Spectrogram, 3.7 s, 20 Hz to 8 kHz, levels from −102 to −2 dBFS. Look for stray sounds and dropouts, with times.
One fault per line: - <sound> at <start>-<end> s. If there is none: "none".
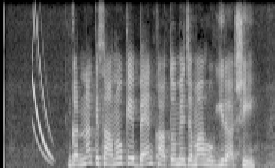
- chirp at 0.4-0.7 s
